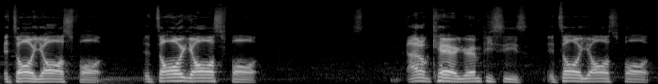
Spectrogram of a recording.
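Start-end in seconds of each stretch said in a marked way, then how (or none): none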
